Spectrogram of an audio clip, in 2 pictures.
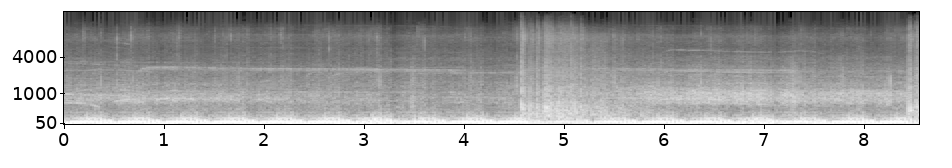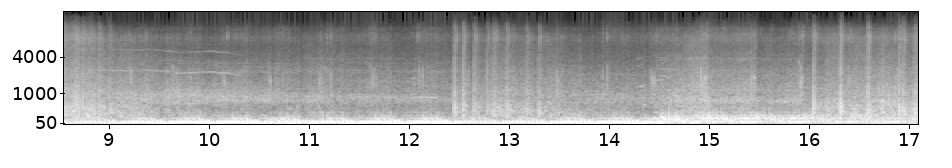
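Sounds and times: electronic dance music: 0:00.0 - 0:17.0
stage fireworks banging: 0:00.0 - 0:17.0
fireworks crackling: 0:04.5 - 0:17.0.

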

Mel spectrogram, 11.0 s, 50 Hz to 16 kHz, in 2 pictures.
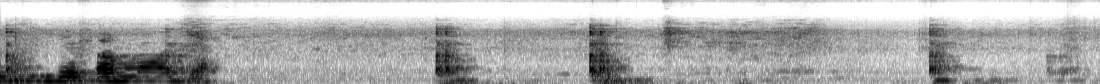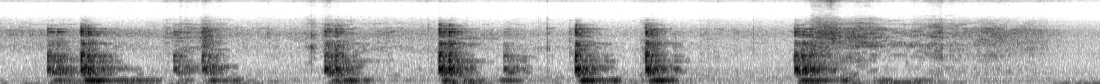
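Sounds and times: faint sizzle: 0:00.0 - 0:11.0
utensil scraping and knocking a pan: 0:02.2 - 0:10.5.

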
